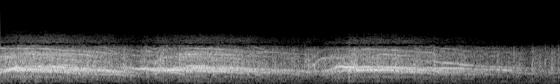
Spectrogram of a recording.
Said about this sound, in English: And now I call for 3 cheers for our president, Mr. Woodrow Wilson.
